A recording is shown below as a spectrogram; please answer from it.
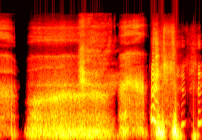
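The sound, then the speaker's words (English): A voice imitates Darth Vader's breathing: a long, rasping, hollow breath, followed after a short pause by a few shorter, harsher gasping breaths. “I would rather breathe like Darth Vader. So, I would rather breathe like that.”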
